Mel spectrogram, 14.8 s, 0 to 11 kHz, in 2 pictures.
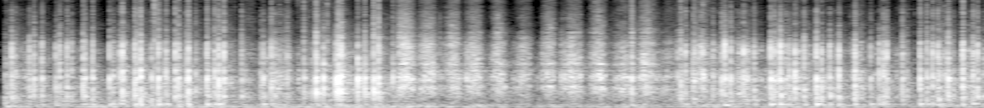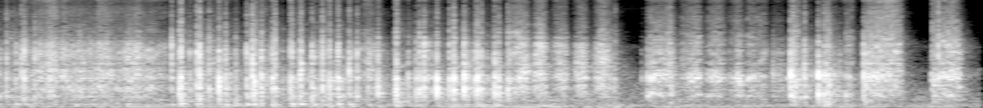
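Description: An Oreo cookie box of thin printed cardboard, hollow and holding cookies, is handled, tapped and scratched with long painted nails and fingertips. Fast, dense clicks, taps and dry scraping run almost continuously, with a papery midrange around 1 kHz and a bright crackly edge. Brief gaps fall near the end.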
